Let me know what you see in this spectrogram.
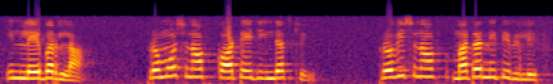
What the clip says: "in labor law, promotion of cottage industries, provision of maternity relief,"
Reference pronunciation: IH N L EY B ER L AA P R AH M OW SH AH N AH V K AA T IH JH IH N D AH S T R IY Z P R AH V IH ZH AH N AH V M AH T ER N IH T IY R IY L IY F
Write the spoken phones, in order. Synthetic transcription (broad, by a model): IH N L EY B ER L AA P R AH M OW SH AH N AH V K AA T IH JH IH N D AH S T R IY P R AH V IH SH AH N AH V M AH T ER N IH T IY R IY L IY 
